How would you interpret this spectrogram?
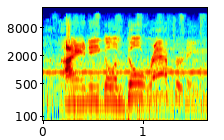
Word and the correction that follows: Raftery: with the call this weekend. Raftery? I pronounced it incorrectly.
